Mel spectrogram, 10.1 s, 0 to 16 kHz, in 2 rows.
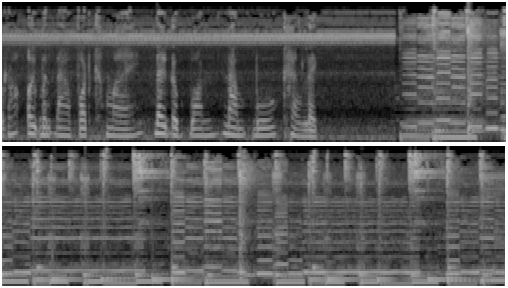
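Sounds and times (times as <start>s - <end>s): woman talking: 0.0s - 3.3s
insects droning: 0.0s - 10.0s.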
